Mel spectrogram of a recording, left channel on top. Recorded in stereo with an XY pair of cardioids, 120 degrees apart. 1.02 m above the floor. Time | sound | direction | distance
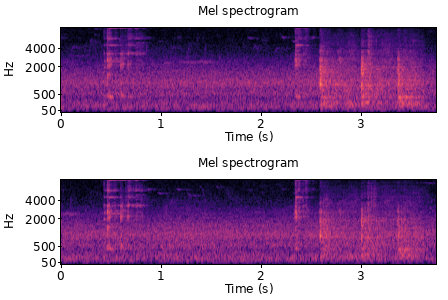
0.4 | cutlery clinking | 20° right | 2.5 m
2.6 | running footsteps | 25° left | 5 m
